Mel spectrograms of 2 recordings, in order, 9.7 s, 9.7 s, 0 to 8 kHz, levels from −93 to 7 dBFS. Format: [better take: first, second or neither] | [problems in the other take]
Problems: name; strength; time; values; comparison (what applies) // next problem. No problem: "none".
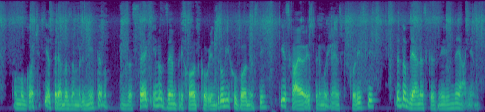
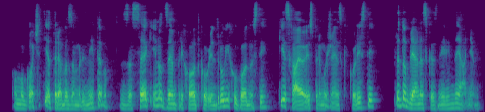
second | background sound (Walk, footsteps); 16 dB below the speech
